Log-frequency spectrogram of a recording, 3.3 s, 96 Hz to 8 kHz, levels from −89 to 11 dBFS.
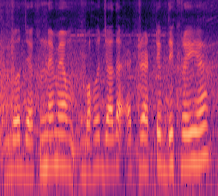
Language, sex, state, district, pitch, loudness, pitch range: Hindi, male, Bihar, Patna, 185 Hz, -14 LUFS, 175-195 Hz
